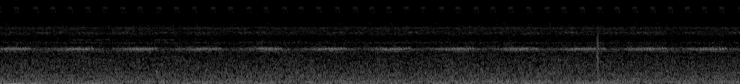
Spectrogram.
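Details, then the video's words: Evening crickets sing near a deck where a chihuahua puppy rests under decoration lights: regular short high-pitched chirps, roughly one and a half per second, layered on a steady rushing background hum, with one brief click. "Chihuahua Puppy Laying On Deck with Cricket Sounds"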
